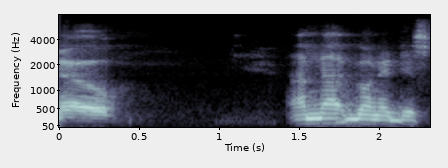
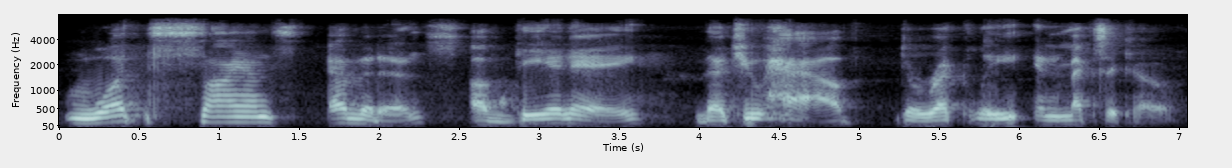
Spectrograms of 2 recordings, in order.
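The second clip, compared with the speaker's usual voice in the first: slow, measured question; slow, poetic talk; slower than usual. Real, not acted. Debate caller challenges the host for DNA evidence, slowly. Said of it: "He's talking too slow for me".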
